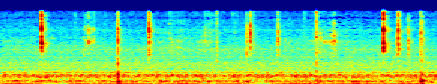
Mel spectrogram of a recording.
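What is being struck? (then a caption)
Soap bar. A small, solid orange soap bar held between the fingers is cut with a box-cutter blade into long thin strips, making eleven short, bright, crisp slicing scrapes at irregular intervals. The scrapes sit over a faint, steady low hum.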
